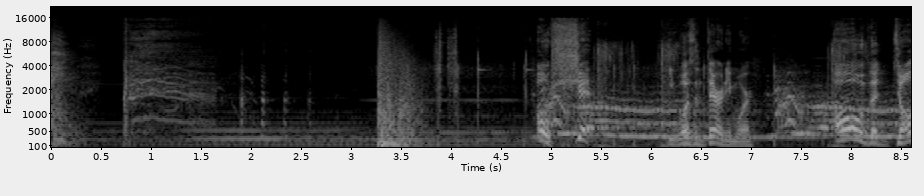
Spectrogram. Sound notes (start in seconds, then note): 0.7 laughs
